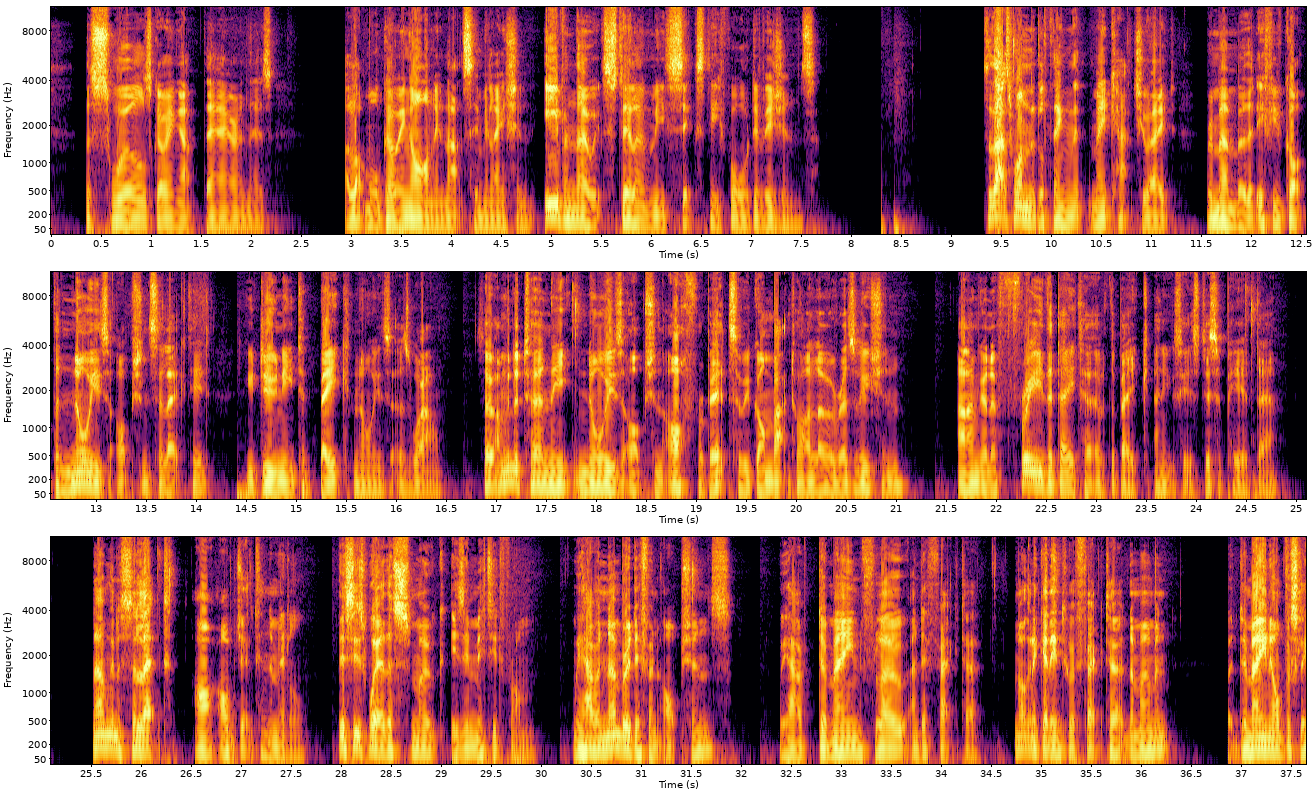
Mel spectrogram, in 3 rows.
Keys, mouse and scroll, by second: 9.5 click, 15.5-16.6 scroll down 1, 17.7 click, 18.9-20.4 scroll up 1, 22.1 click, 24.4 click, 27.8-28.3 scroll down 1, 31.4 click.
